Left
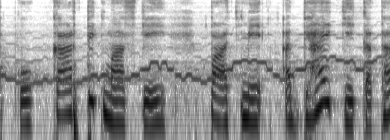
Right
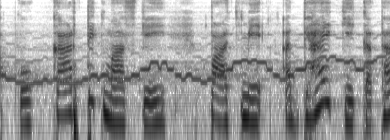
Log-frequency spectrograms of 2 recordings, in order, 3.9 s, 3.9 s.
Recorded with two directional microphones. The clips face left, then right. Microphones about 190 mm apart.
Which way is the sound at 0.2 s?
50° left (ahead or behind).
